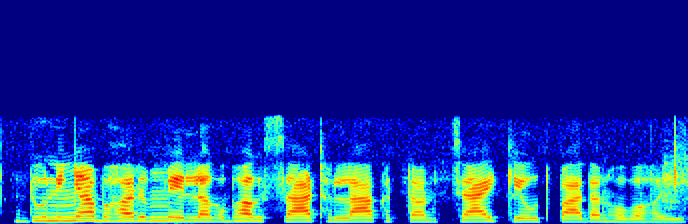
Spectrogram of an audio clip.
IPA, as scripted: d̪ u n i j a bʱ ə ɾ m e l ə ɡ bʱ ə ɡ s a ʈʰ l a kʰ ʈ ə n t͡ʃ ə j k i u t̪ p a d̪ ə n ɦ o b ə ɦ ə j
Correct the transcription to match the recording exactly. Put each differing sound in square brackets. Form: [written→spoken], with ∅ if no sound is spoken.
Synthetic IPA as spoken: d̪ u n i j a bʱ ə ɾ m e l ə ɡ bʱ ə ɡ s a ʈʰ l a kʰ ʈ ə n t͡ʃ [ə→a] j k [i→e] u t̪ p a d̪ ə n ɦ o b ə ɦ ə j

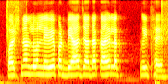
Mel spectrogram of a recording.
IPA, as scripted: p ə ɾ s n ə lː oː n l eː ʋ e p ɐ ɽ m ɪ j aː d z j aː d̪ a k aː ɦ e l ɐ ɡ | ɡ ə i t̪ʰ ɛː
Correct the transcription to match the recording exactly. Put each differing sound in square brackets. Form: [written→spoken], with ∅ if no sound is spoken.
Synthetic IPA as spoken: p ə ɾ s n ə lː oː n l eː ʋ e p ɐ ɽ [m→b] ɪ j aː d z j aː d̪ a k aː ɦ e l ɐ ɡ | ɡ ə i t̪ʰ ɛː

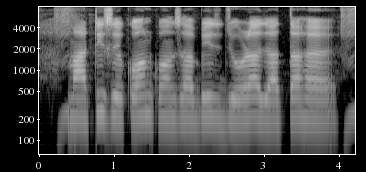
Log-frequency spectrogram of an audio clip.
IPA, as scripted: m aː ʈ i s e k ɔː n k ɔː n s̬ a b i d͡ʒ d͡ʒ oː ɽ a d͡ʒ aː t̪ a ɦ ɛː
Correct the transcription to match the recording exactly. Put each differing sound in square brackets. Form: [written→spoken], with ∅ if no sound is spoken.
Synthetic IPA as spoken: m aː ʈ i s e k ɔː n k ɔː n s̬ a b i d͡ʒ d͡ʒ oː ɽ a d͡ʒ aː t̪ a ɦ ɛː

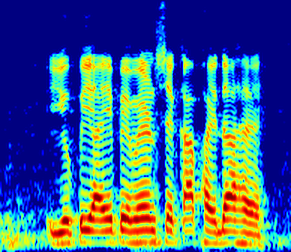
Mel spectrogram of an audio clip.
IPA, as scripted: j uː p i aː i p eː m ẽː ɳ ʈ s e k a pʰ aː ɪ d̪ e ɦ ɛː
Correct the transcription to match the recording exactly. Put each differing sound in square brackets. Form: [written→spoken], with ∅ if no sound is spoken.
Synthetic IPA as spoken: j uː p i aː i p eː m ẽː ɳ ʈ s e k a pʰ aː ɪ d̪ [e→a] ɦ ɛː

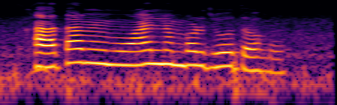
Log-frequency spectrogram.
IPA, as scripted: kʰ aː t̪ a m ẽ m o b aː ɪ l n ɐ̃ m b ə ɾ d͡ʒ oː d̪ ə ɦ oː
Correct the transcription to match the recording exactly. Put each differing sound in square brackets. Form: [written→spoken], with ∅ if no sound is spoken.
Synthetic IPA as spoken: kʰ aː t̪ a m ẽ m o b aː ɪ l n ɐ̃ m b ə ɾ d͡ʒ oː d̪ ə ɦ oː

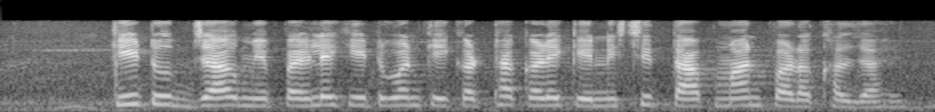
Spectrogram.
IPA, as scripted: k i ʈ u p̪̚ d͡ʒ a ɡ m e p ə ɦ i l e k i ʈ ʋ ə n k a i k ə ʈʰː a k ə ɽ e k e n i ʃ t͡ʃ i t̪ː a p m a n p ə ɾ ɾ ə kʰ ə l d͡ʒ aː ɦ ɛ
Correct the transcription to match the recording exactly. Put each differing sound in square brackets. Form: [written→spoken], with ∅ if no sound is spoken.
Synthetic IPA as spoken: k i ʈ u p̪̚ d͡ʒ a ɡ m e p ə ɦ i l e k i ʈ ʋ ə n k [a→e] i k ə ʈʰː a k ə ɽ e k e n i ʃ t͡ʃ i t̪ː a p m a n p ə ɾ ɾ ə kʰ ə l d͡ʒ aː ɦ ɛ

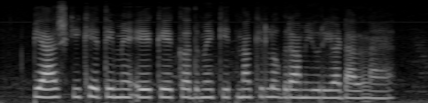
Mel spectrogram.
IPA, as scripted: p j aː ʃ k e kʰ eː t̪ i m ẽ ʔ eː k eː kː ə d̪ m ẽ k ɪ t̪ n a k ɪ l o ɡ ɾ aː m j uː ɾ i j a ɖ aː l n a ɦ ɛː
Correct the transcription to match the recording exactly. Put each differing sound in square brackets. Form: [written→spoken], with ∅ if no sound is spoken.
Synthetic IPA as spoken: p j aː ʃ k [e→i] kʰ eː t̪ i m ẽ ʔ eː k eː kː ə d̪ m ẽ k ɪ t̪ n a k ɪ l o ɡ ɾ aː m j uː ɾ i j a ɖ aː l n a ɦ ɛː

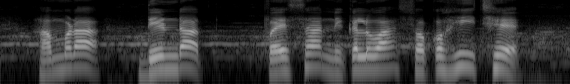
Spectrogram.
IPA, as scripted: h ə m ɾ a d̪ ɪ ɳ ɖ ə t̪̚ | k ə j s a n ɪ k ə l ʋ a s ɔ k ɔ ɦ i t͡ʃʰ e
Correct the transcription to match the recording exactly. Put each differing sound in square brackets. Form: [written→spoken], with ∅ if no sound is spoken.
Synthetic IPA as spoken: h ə m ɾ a d̪ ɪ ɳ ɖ [ə→a] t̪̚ | [k→p] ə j s a n ɪ k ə l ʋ a s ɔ k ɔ ɦ i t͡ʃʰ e

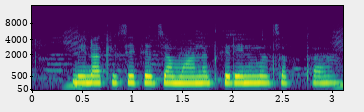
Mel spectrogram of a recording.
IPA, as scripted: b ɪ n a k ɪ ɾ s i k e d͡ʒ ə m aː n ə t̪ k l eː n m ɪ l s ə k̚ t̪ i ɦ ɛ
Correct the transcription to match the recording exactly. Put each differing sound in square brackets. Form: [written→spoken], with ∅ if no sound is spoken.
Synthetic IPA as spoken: b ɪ n a k ɪ [ɾ→∅] s i k e d͡ʒ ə m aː n ə t̪ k [l→ɾ] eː n m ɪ l s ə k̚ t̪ [i→a] ɦ ɛ

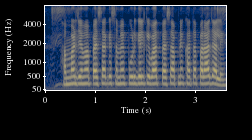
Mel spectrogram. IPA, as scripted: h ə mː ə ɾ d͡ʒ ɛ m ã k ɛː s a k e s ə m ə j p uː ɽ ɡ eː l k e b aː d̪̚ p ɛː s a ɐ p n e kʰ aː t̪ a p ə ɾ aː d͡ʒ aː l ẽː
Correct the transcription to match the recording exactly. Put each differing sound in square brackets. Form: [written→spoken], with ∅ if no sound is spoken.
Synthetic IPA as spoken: h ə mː ə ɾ d͡ʒ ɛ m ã [k→p] ɛː s a k e s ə m ə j p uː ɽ ɡ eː l k e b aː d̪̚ p ɛː s a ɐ p n e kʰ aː t̪ a p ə ɾ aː d͡ʒ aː l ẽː

